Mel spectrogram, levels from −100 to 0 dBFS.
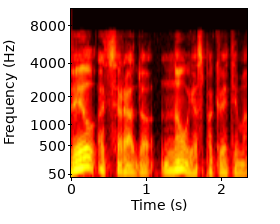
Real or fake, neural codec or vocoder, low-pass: real; none; 7.2 kHz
